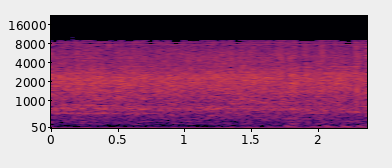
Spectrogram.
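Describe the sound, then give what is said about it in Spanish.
Steady, dense applause from a football stadium crowd at a Betis match that has just been suspended. It is a continuous, even roar of many hands clapping together, with no breaks or swells. “Es el aplauso ahora que escuchan y efectivamente el partido está suspendido.”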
